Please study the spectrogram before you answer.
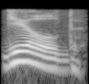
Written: gild

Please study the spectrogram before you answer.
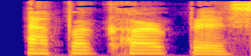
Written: apocarpous

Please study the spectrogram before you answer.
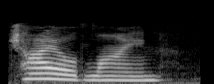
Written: Childline

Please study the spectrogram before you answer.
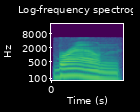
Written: Browne

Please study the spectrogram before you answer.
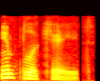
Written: implicate

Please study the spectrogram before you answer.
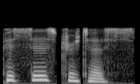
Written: Pisistratus

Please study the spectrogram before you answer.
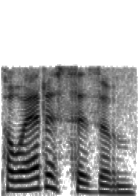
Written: poeticism

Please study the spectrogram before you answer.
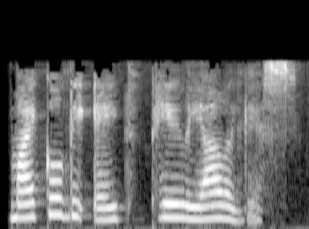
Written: Michael VIII Palaeologus

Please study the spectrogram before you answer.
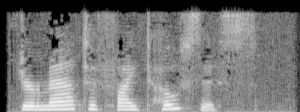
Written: dermatophytosis

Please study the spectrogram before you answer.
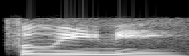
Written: Fellini

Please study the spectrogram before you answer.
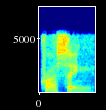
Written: crossing

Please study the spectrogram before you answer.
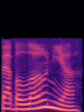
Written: Babylonia

